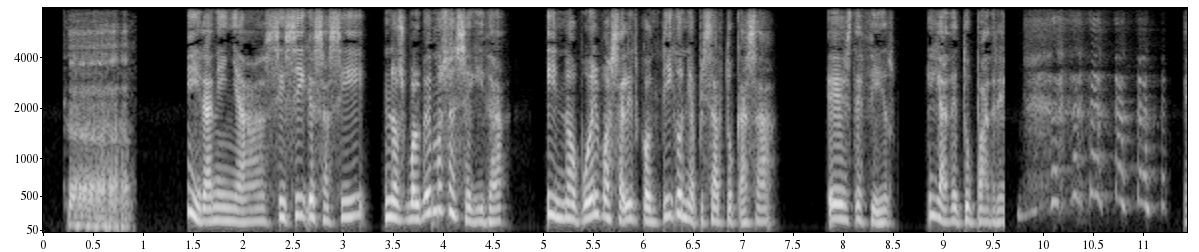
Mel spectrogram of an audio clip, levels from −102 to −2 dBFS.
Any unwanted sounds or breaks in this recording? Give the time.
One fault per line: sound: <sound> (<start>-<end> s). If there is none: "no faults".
sound: laugh (0.2-1.0 s)
sound: laugh (9.7-11.3 s)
